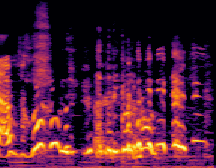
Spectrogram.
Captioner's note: laughter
